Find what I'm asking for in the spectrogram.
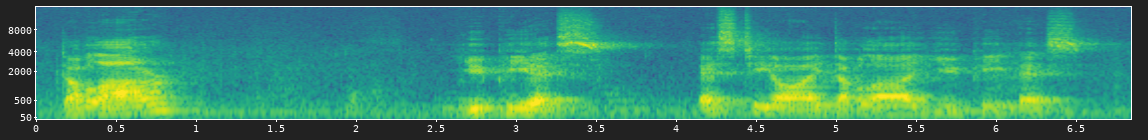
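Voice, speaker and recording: A man speaks at a very slow pace, with long, frequent pauses. Room echo is audible, and background noise is noticeable. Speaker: writing teacher. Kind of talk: classroom lesson. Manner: loud.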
